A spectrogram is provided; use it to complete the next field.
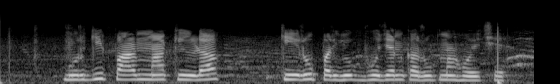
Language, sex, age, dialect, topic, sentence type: Maithili, female, 18-24, Angika, agriculture, statement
